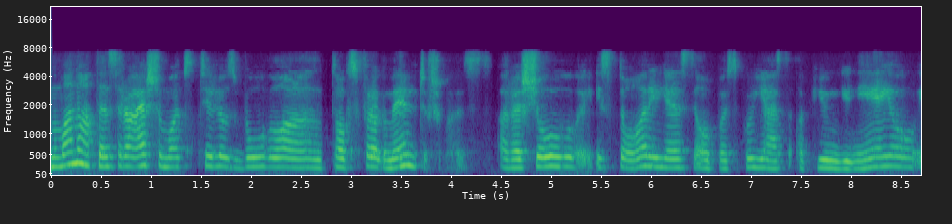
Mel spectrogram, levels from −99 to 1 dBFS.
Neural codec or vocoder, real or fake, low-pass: codec, 16 kHz in and 24 kHz out, 0.8 kbps, FocalCodec, streaming, 65536 codes; fake; 7.2 kHz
